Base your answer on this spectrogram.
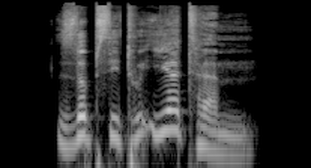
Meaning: strong dative masculine/neuter singular of substituiert
- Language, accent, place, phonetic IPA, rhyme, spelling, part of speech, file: German, Germany, Berlin, [zʊpstituˈiːɐ̯təm], -iːɐ̯təm, substituiertem, adjective, De-substituiertem.ogg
